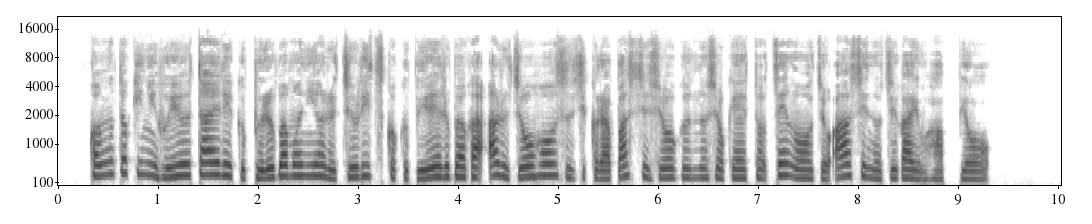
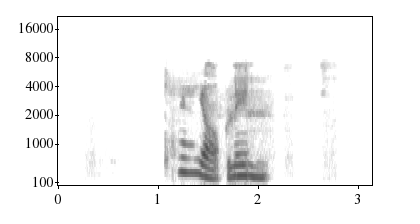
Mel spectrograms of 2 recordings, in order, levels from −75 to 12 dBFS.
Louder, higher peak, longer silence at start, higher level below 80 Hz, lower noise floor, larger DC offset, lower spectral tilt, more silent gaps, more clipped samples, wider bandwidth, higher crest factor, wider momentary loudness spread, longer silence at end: first, -18 LUFS vs -23 LUFS; first, -2 dBFS vs -6 dBFS; second, 0.3 s vs 1.05 s; first, -58 dBFS vs -68 dBFS; first, -71 dBFS vs -57 dBFS; neither; about the same, -4 dB/octave vs -4 dB/octave; neither; neither; first, 15.5 kHz vs 7.6 kHz; about the same, 16 dB vs 20 dB; second, 7 LU vs 12 LU; second, 0.75 s vs 1.05 s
